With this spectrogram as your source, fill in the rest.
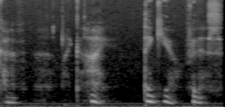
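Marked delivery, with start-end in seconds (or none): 1.4-3.4 voice set in dark, deeper register. Recalling how they sounded when starting to make videos, darker tone of voice. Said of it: "it was a little bit like darker of a tone".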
